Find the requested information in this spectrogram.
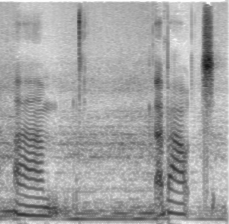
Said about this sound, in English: That was a very noisy motorbike that went past.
